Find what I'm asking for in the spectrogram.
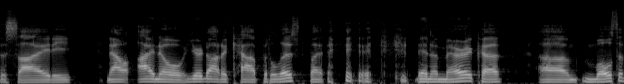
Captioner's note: laughter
